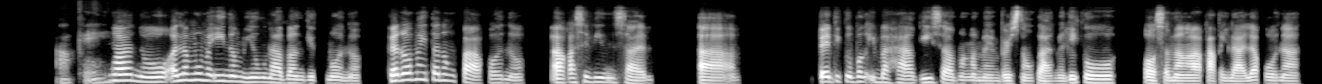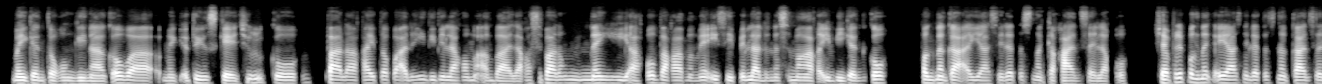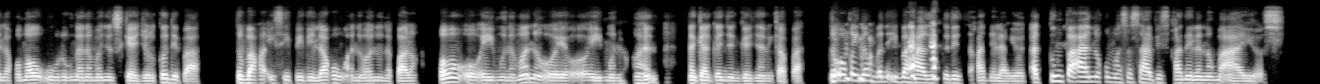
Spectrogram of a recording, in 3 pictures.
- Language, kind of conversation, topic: Filipino, advice, Paano ko masusubaybayan nang mas madali ang aking mga araw-araw na gawi?
- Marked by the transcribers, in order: other background noise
